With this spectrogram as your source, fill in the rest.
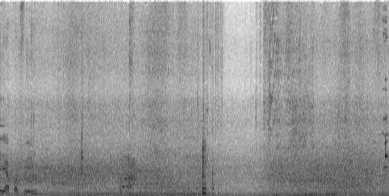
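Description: A tyre thumps as it is rolled and set against a car.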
